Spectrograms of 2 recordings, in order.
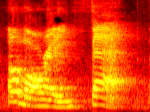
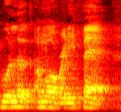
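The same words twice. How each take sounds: First: Loud, high, drawn-out repeat; mock exasperated yell. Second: Mock comeback in a put-on voice; mock retort. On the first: Vlogger shouting back at imagined critics, mock exasperated yell. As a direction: yell the comeback slowly, pitched up. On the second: Vlogger answering imagined critical viewers, mock defensive retort. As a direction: answer back to the scolders, not yet shouting.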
